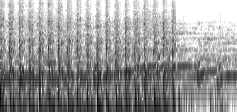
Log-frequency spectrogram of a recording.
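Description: Cartoon sound effect of automatic rifle fire: one rapid, even burst of about a dozen shots a second, which stops near the end as music comes in.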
